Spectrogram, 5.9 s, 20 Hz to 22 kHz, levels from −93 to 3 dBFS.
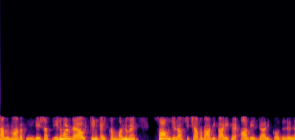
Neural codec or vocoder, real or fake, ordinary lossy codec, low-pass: autoencoder, 22.05 kHz, a latent of 192 numbers a frame, VITS, trained on one speaker; fake; none; 3.6 kHz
